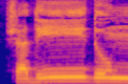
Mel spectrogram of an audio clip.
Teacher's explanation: ইকলাব, অর্থাৎ তানউইনটা মিম দিয়ে পরিবর্তিত হয়ে গেছে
